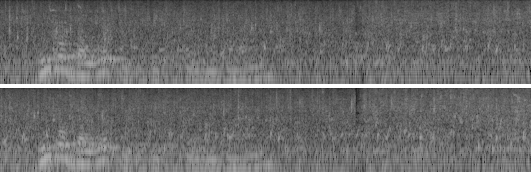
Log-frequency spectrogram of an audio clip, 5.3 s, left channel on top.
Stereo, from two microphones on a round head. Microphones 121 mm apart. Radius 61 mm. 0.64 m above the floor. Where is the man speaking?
20° left (ahead or behind), 3 m; by 2.8 s 5° right (ahead or behind), 3 m.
